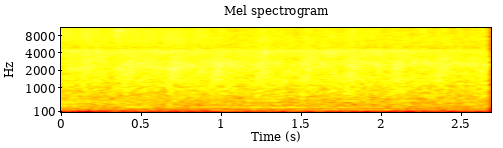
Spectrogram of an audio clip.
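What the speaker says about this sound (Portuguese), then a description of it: "Pode aplaudir o Senhor." Church congregation applauding during a Portuguese-language evangelical sermon: loud, continuous dense clapping from a large crowd, even and sustained with no pauses.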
